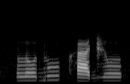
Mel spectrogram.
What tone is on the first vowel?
high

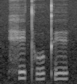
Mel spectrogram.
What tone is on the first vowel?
high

